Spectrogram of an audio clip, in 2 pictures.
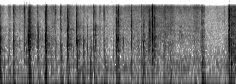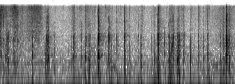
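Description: An empty small brown kraft paper bag, flattened and folded, is scratched, rubbed and crinkled with fingertips and nails. Quiet, dry, bright crackles and scratches come in quick irregular bursts, with a brief softer lull midway. Each sharp rustle dies away almost instantly.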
